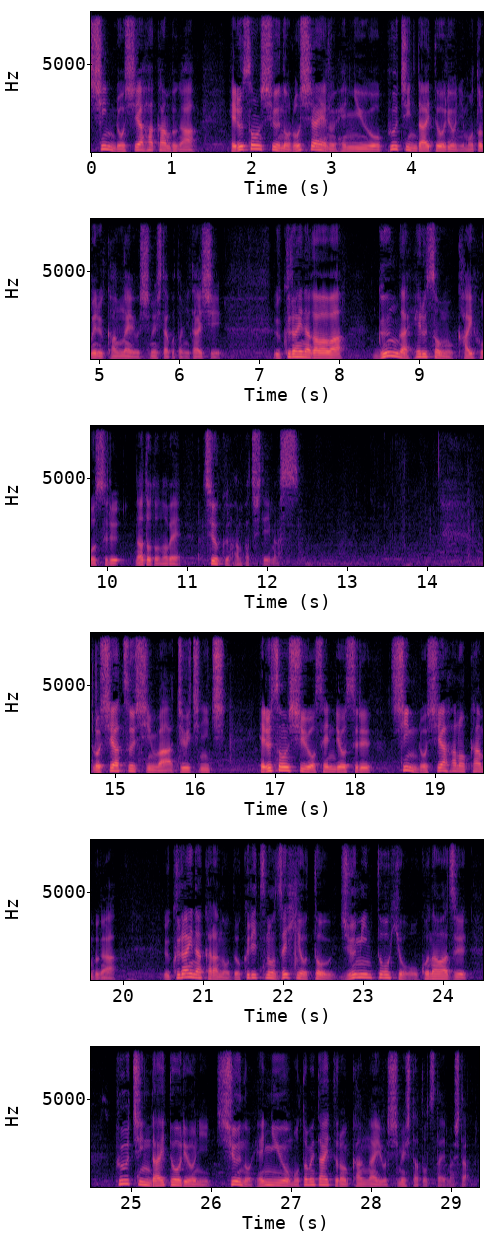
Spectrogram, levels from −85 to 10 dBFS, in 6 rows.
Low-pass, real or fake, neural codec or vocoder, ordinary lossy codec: none; real; none; none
